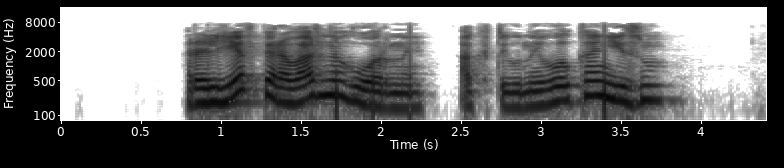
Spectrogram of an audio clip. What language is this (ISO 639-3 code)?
bel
